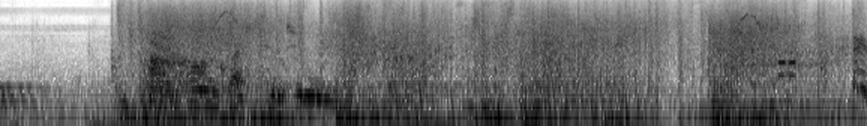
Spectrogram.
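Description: Electric bolts crackle and zap loudly.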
